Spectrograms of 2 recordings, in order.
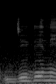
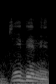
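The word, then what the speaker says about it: زدني: মধ্যে রব্বিনি ইলমা রব্বিনি জিদিনি অনেকে উচ্চারণ করছেন জিনি জিম থেকে ঠিক আছে আমরা দেখি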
